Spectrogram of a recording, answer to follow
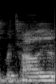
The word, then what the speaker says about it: Battaglia: know me, call me Battaglia. If you know Italian, it's Battaglia. The G is silent.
